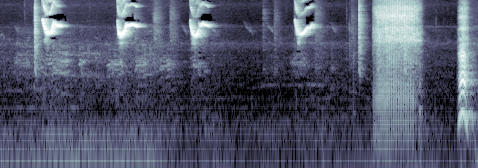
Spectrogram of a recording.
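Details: White-rumped shama, a competition bird, giving four clear whistled phrases about a second apart, each a bright rising-falling note with buzzy overtones, followed by a burst of broad noise and a final sharp call.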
